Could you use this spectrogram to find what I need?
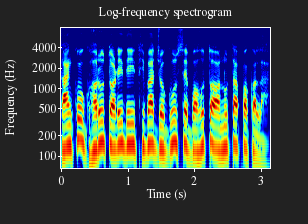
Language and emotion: Odia, neutral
